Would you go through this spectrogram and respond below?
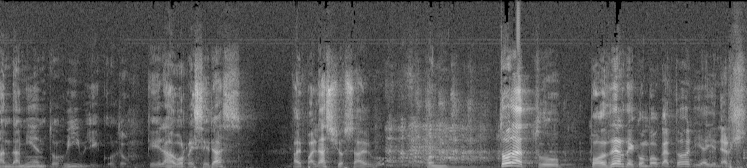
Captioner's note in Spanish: risas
